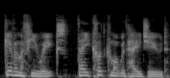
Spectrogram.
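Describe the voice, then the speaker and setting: A man's voice: medium pitch, animated, normal speed, a bit bright. A man, co-hosting a radio show and telling a casual, rambling anecdote in an earnest, plain-spoken way. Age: 30s. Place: radio studio.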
